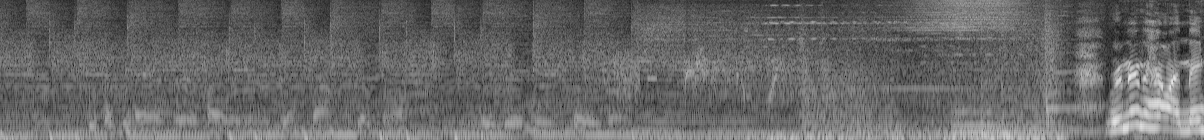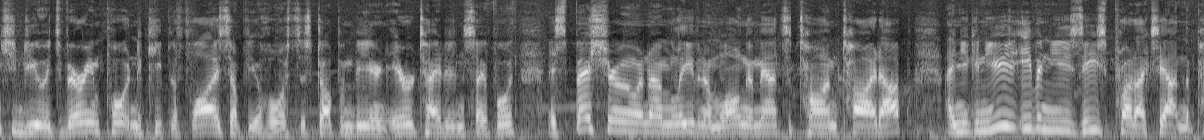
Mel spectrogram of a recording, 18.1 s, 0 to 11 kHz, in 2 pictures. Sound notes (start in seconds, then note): 6.4 mellow country music; 6.4 shimmering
